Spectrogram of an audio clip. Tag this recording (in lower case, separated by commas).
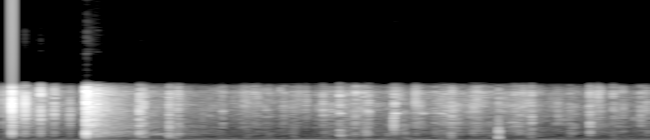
wood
